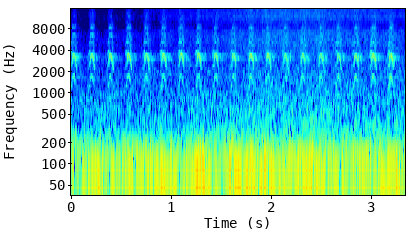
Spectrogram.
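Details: Woodpecker hammering on a metal lightpole in town, searching in vain for insects. Fast, steady taps ring with a bright metallic tone over a low rumbling background.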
